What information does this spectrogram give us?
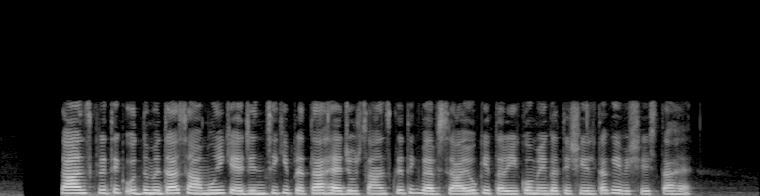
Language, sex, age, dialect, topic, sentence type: Hindi, female, 31-35, Hindustani Malvi Khadi Boli, banking, statement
